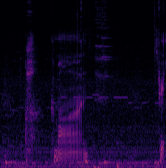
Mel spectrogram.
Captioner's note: gasp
